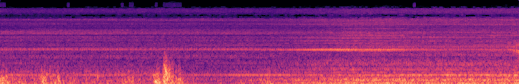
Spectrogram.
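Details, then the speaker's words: Gas furnace just fitted with a transplanted new heat exchanger, first firing with a little smoke burning off: thin steady high whine over the draft inducer motor's running hum; owner may swap in a spare inducer, unsure it is better. "that draft inducer is is whining a little bit I don't know if that one's any better honestly"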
